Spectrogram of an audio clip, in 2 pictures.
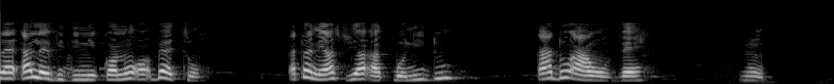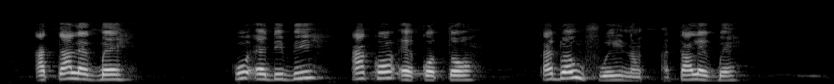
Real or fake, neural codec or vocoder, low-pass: real; none; 7.2 kHz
